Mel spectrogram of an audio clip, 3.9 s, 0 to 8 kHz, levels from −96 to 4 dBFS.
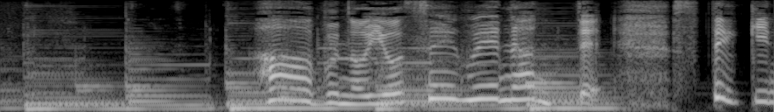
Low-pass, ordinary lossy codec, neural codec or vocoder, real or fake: none; none; none; real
